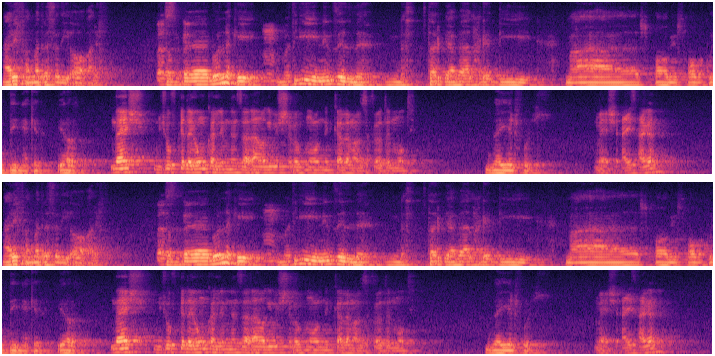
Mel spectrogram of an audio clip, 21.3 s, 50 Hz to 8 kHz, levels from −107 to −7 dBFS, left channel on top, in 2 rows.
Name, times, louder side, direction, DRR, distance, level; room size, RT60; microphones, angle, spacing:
voice 1, 0.0-1.5 2.4-3.8 4.1-7.9 8.5-11.8 17.9-18.6, left 1 dB, 25° left, -3 dB, 1.4 m, -28 dB
voice 2, 2.3-2.8 3.9-4.1 12.3-16.7 19.5-20.5, equal, 60° left, -1 dB, 2.6 m, -32 dB
28.5 x 13.5 x 3.5 m, 1.5 s
head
